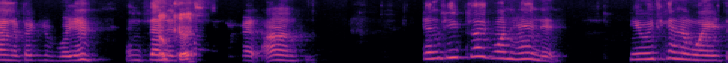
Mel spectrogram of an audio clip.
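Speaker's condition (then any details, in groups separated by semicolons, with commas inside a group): Spastic cerebral palsy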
